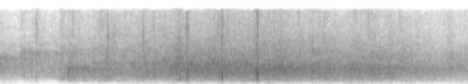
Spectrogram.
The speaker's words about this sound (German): Ich glaube, das ist an der Stelle auch nochmal einen Applaus wert.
